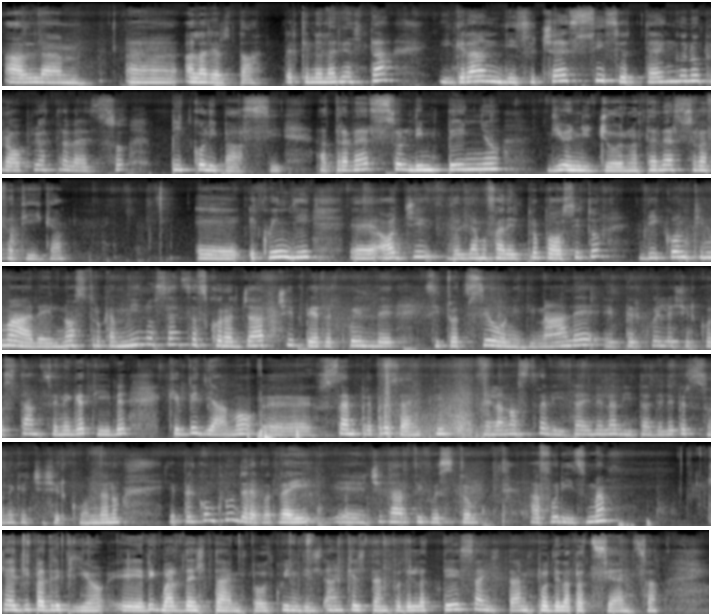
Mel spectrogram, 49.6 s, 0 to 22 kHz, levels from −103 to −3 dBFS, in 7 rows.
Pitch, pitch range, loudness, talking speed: 205 Hz, 190-225 Hz, -23 LUFS, 110 wpm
